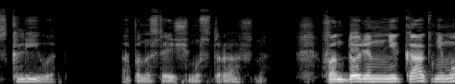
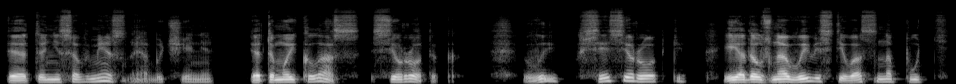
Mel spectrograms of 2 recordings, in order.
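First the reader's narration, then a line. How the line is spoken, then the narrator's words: Sad, smiling tone. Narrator (Russian): леди Эстер грустно улыбнулась и сказала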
